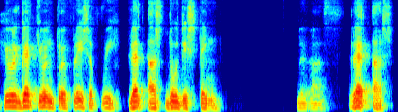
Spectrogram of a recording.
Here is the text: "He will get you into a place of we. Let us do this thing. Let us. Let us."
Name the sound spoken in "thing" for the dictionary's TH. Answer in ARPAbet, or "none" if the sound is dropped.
T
